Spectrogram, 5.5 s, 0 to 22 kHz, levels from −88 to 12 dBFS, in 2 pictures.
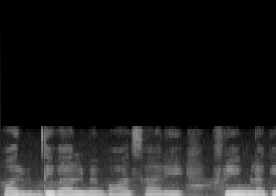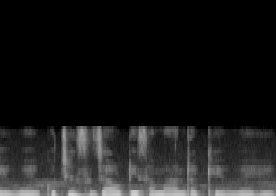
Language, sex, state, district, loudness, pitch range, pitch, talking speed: Hindi, female, Uttar Pradesh, Lalitpur, -16 LUFS, 205-235 Hz, 220 Hz, 150 wpm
